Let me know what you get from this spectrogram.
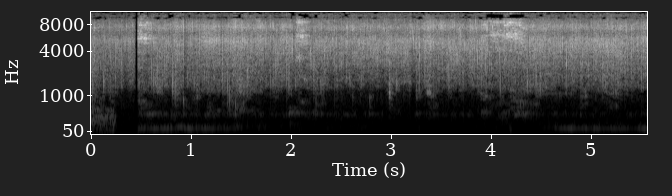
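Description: Shredded cabbage and chopped capsicum sizzling in hot oil in a karahi, a steady frying hiss with small ticks and scrapes as the vegetables are stirred with a spatula.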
